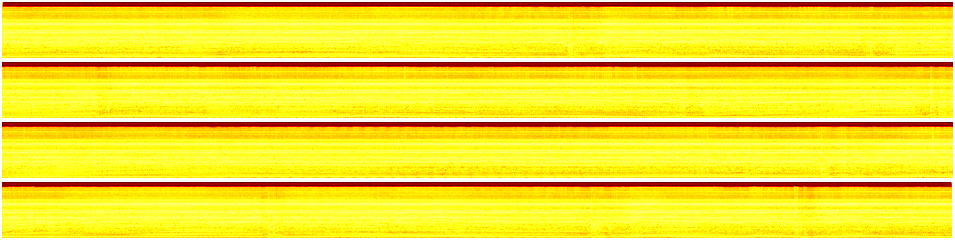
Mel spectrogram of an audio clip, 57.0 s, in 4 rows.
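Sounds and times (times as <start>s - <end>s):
motorcycle engine accelerating: 0.0s - 57.0s
wind and road noise: 0.0s - 57.0s.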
